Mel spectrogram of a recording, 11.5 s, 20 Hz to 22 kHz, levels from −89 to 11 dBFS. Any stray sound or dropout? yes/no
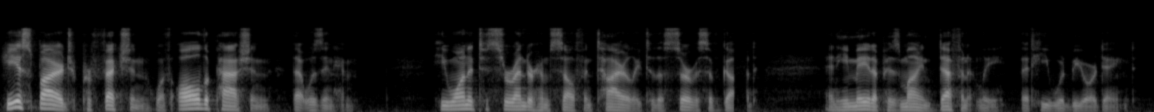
yes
